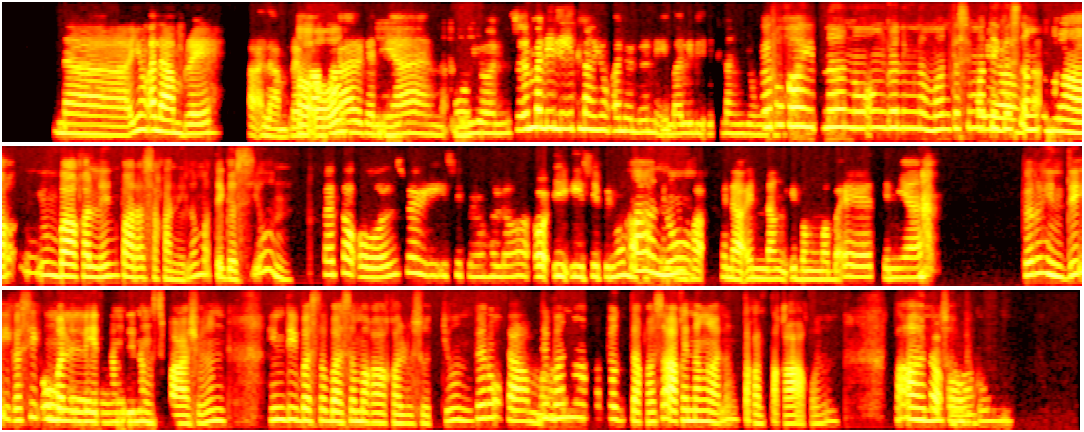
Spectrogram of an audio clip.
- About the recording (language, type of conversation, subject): Filipino, unstructured, Ano ang paborito mong alagang hayop, at bakit?
- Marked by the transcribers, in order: tapping; static; distorted speech; chuckle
